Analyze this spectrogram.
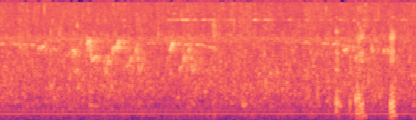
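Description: Birds chirping in the background over a steady low hum, with a few sharp knocks near the end as the pipe is handled.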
